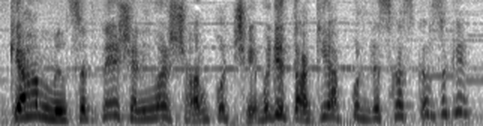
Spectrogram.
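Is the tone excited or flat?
excited. It is said with excitement and enthusiasm.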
